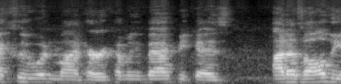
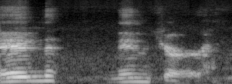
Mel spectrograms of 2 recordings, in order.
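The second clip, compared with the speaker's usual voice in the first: each syllable of nin ninja stretched, very slow; 3 semitones higher than usual. Saying a name so that Jay will realize why, very slowly. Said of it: "I'm going to say this very slowly".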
